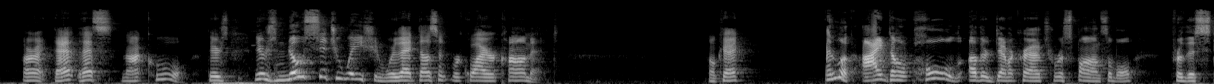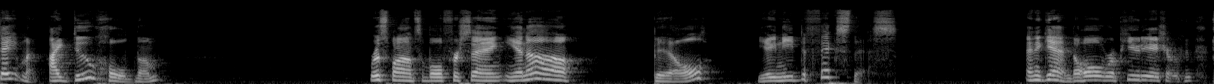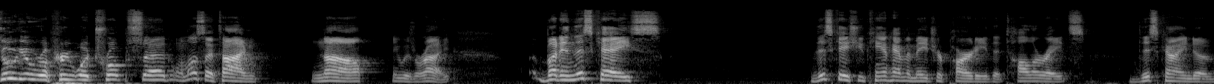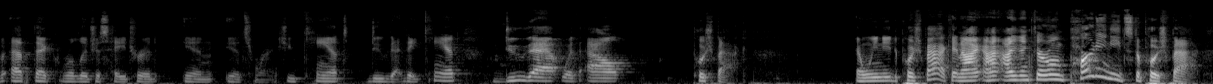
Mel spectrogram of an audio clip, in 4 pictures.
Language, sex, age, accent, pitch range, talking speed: English, male, 40-59, American, 135-205 Hz, 140 wpm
